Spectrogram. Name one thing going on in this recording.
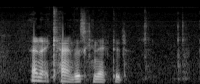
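A small metal clip clicks as it is snapped onto a wire.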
